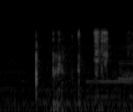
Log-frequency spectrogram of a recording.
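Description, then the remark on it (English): A deck of oracle cards being shuffled, with a series of quick, crisp riffling bursts at an uneven rhythm. It's fairly quiet, and no one speaks. “Spirit's telling me to shuffle really good on this one, so I have to trust Spirit on that one.”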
